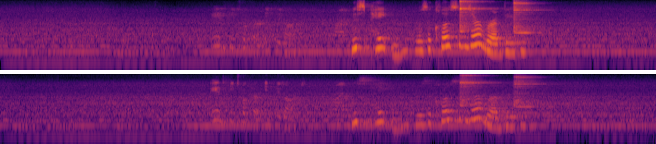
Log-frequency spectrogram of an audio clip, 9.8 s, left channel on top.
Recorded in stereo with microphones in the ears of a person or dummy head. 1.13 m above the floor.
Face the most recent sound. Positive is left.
turn(degrees=70)  # may be behind; listen again after turning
